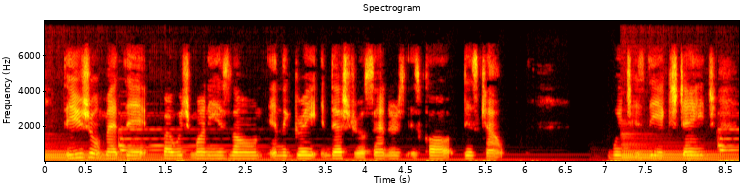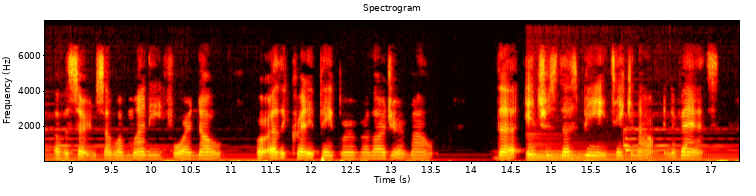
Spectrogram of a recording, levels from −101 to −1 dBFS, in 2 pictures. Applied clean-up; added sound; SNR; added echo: none; Piano; 13 dB; none.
